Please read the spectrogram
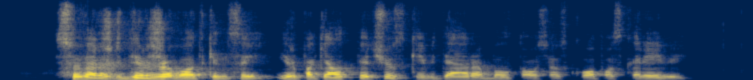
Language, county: Lithuanian, Vilnius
